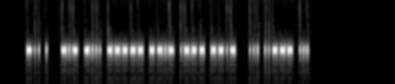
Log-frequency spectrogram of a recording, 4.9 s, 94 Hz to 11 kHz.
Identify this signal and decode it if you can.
Morse code, heard as a keyed tone, about 50 wpm, 690 Hz. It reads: DE KB0QJQ S2S
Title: SOTA QSO Practice 50wpm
